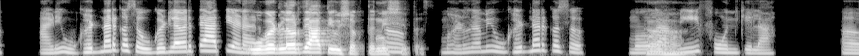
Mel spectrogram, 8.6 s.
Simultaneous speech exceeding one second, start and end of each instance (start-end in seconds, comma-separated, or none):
none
